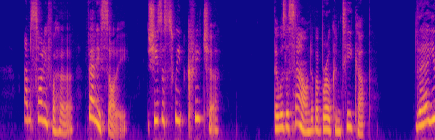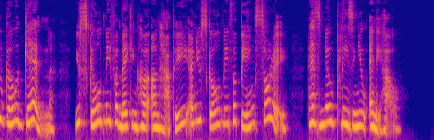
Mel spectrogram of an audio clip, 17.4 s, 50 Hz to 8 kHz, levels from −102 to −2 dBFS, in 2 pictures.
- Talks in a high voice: Yes, very high, 275 Hz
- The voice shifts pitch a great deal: Yes, wide, 6.6 semitones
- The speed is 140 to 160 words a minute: Yes, average, 150 wpm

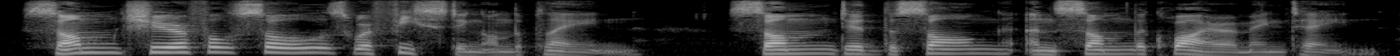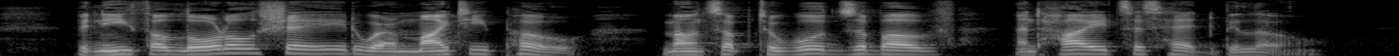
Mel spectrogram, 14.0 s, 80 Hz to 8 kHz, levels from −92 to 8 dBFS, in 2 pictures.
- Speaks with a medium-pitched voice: Yes, medium, 155 Hz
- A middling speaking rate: Yes, average, 145 wpm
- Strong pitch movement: No, average, 4.2 semitones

